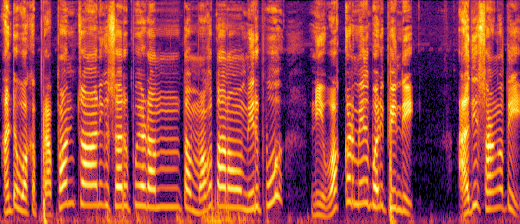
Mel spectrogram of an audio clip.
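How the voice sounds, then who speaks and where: A man's voice: very high voice, lively intonation, normal speed, a bit bright, slight background noise. A man voicing a proud clan elder, a comic cartoon villain explaining himself in dialect with self-importance. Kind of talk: crude comic cartoon dubbing. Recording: music behind the voice.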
